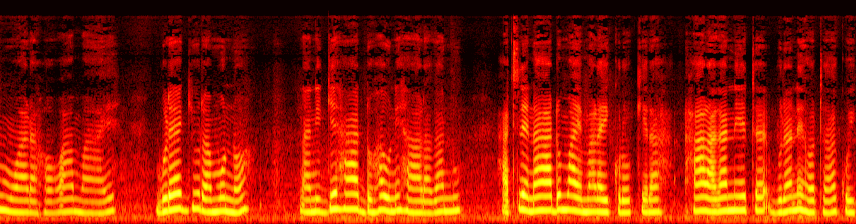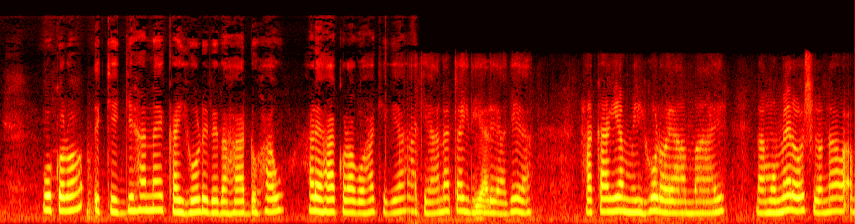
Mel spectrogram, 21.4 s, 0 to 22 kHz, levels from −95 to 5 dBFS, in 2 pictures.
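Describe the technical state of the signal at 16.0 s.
At 16.0 s a call bitrate drop is underway, from 15.77 s to the end. The starved encoder sounds rough and muffled, pointing to about 9 kbps, and the spectrogram shows everything above 8 kHz cut away.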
